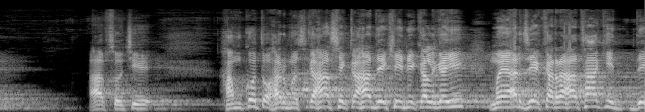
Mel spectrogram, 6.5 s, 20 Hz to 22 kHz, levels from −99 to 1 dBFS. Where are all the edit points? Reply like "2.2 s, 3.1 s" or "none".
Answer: 3.0 s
